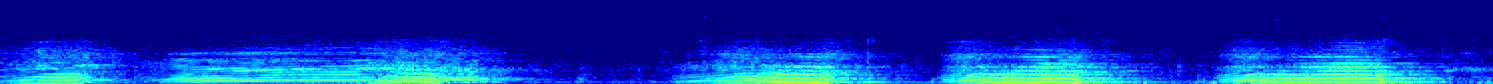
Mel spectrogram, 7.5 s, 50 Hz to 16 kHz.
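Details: Cattle lowing in an English farm yard on a winter afternoon, calves separated from their mothers, recorded with a matched pair of Rode M5 microphones; four loud, harmonic moos follow one another about every two seconds, each rising then dropping.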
